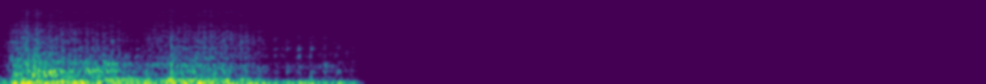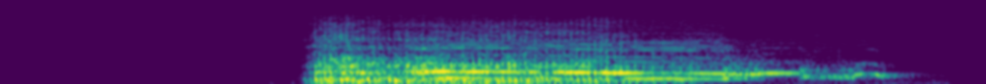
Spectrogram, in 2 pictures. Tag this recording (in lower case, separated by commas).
dinosaurs bellowing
